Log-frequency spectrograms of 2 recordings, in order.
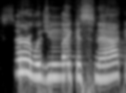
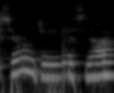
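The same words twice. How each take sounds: First: Slow, higher, louder put-on polite voice; stewardess. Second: Much softer, higher put-on polite voice; stewardess. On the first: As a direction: offer the snack slowly and brightly like a stewardess. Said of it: "do it again". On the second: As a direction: hush the polite offer like a stewardess. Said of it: "the stewardess was like".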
